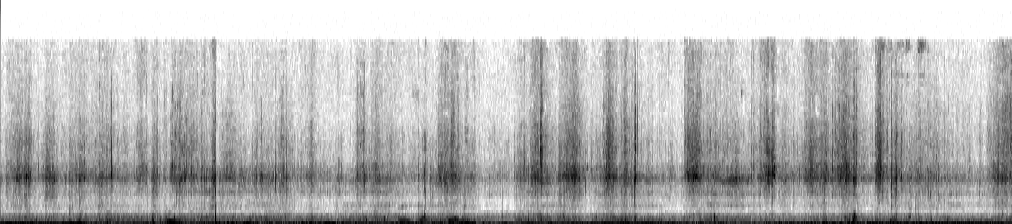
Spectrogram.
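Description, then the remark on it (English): A small plane's engine drones steadily overhead above woods, a low, continuous hum with a faint tonal whine that wavers slightly in pitch, set against breezy outdoor background noise. “Sounds like there's a plane flying about as well. I think there's a small airport around.”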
